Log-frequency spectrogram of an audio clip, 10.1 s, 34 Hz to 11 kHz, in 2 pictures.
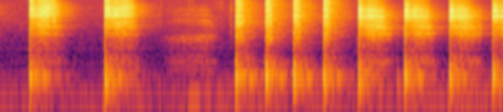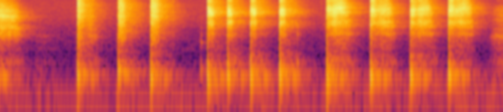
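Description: Beatboxed 808 snare combined with an s fricative ("Ts"): an unaspirated outward tongue stop released into a short hiss. It is made twice on its own, then repeated in a quick run of hissing snare hits, about three a second with brief pauses.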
